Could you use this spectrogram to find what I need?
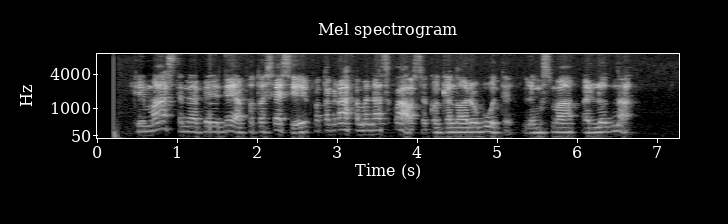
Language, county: Lithuanian, Šiauliai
